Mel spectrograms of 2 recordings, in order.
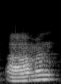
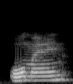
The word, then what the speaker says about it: Amen: In het Hebreeuws is de uitspraak Amen, Amen, Omein of Omein. In het Aramees wordt het uitgesproken als Amin. In het Arabisch, het Nieuws Grieks en het Russisch is het ook Amin. Of Amen.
